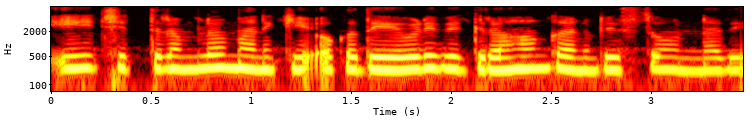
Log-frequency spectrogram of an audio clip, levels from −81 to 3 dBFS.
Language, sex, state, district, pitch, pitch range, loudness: Telugu, female, Andhra Pradesh, Krishna, 245 Hz, 235-250 Hz, -13 LUFS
